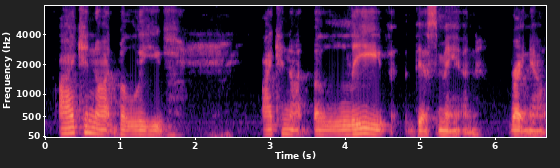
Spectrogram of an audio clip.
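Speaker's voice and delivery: quavering, trembling voice. Starting a live broadcast in disbelief at a man, with a trembling voice. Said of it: "my voice is trembling".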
